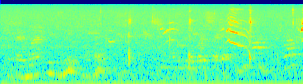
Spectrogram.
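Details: Three-week-old kitten falling asleep, giving thin high meows that rise then fall, a few in quick succession near the end, over soft human voices and a steady low hum indoors.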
